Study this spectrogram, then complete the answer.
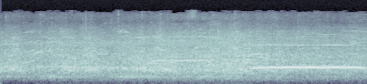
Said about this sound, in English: past the halftime performers, and into the tunnel as the crowd goes wild.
